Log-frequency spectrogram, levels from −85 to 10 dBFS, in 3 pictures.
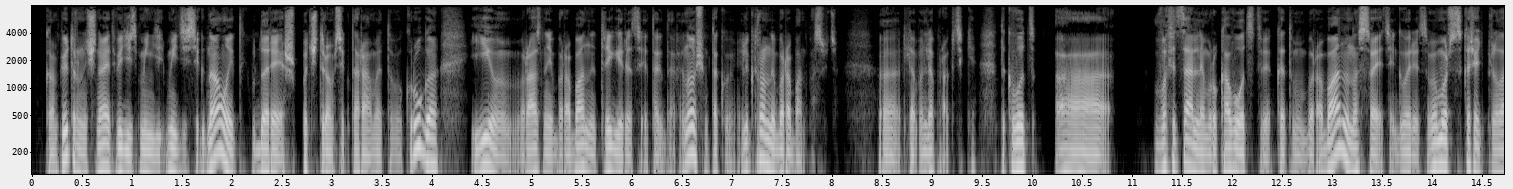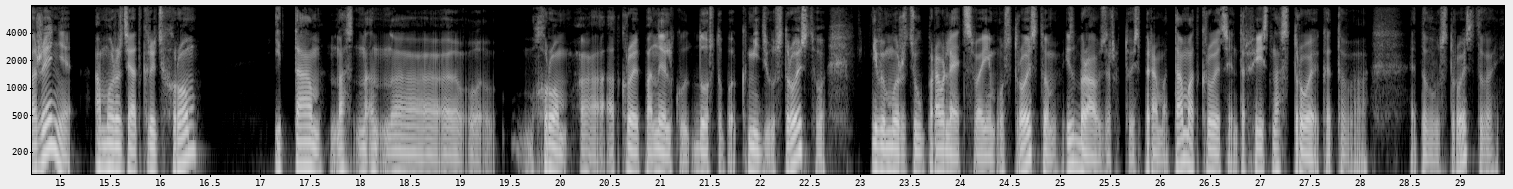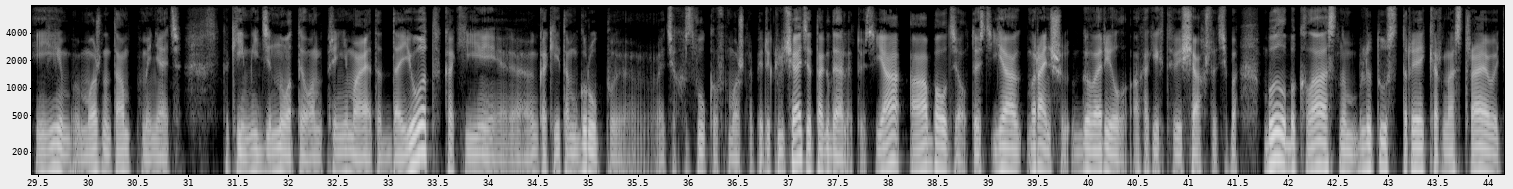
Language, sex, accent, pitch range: Russian, male, native, 95-115 Hz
